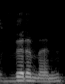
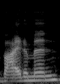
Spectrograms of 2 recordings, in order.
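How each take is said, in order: First: It is said with a British pronunciation. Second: It is said with an American pronunciation. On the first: "She also says vitamin" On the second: "instead of vitamin"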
